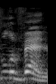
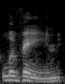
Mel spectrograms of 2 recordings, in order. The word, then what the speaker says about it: Levain: cool yeah I know oh it's Levin I did a story with them once not levain it's spelled that way kind of it okay pretty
